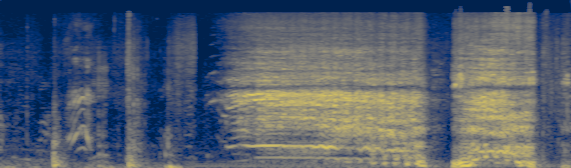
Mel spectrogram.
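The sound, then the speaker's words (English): At the Red Lodge Rodeo Grounds in Montana on a cold Saturday morning, as horses are readied for races combining horseback riding and skiing, a horse lets out a loud, drawn-out whinny lasting about two seconds, then a second shorter neigh, after a few soft thumps and murmurs at the start. “had to put on another layer at the Red Lodge Rodeo Grounds on a recent Saturday morning while getting the horses ready for their races.”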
